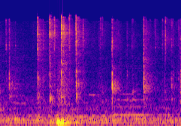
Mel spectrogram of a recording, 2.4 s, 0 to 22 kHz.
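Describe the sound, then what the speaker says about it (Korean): Quick, uneven keystrokes on a USB wireless keyboard plugged into an iPad 2, crisp close clicks in short bursts with soft pauses in a quiet room. "이것은 저 USB 무선 키보드인데요."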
